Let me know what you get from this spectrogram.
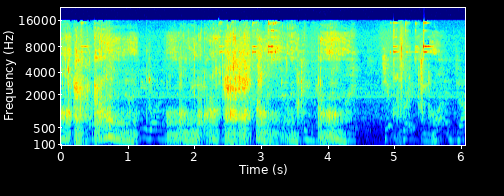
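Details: Pet dog indoors in a small room, playing with a ball: rough growling bursts and short barky outbursts recur irregularly, about two per second at peaks, while a person talks over the dog throughout.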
